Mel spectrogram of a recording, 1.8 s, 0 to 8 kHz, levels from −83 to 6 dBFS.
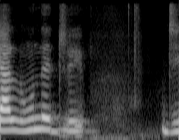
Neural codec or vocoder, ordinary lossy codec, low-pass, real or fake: codec, 24 kHz, 0.9 kbps, DualCodec; none; 7.2 kHz; fake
